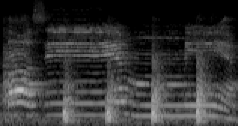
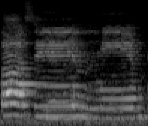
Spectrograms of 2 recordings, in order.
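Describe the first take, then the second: First: The n sound merges into the following m. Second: The n sound is kept before the m. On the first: The speaker calls it right. "dibaca tosim mim itu benar" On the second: The speaker calls it wrong. "Nggak boleh lagi tosin mim, tidak"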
